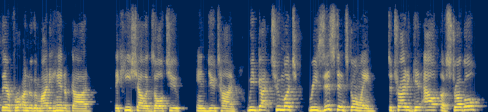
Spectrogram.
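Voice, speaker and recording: Male preacher at a pulpit mic; high-pitched, roomy and slightly muffled sound, earnest delivery. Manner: earnest, emphatic, slows down for scripture. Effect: preaching into a pulpit microphone. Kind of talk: sermon.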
